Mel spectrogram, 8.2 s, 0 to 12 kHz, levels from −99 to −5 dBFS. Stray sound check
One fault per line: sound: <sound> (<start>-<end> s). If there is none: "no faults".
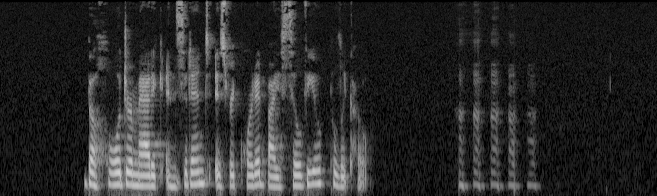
sound: laugh (5.7-6.8 s)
